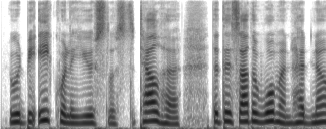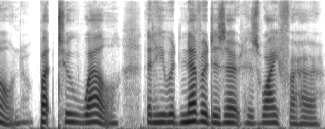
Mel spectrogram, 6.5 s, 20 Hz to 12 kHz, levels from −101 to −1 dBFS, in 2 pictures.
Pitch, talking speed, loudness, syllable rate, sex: 195 Hz, 240 wpm, -20 LUFS, 6.0 syllables/s, female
